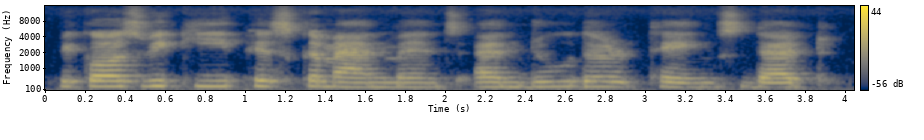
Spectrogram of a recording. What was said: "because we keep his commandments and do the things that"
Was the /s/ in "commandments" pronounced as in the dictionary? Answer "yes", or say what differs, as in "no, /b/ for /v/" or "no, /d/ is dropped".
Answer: yes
